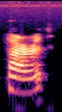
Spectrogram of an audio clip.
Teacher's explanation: The articulators involve lower lip and upper lip. The articulation place is bilabial, and articulation mode is plosive.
